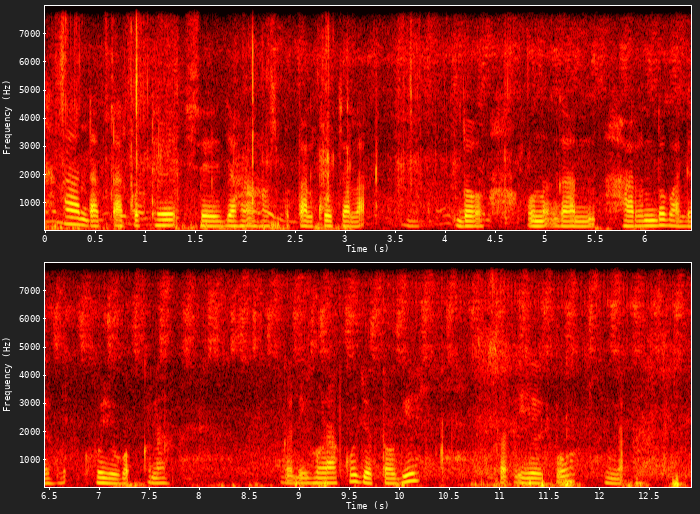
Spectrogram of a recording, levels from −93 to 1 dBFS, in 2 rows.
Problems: none marked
